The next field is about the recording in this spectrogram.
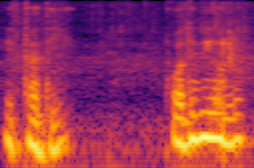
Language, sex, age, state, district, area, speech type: Bengali, male, 45-60, West Bengal, Howrah, urban, spontaneous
